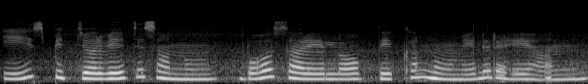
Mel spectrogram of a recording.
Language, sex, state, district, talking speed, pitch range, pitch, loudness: Punjabi, female, Punjab, Kapurthala, 120 wpm, 245-295 Hz, 265 Hz, -17 LUFS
